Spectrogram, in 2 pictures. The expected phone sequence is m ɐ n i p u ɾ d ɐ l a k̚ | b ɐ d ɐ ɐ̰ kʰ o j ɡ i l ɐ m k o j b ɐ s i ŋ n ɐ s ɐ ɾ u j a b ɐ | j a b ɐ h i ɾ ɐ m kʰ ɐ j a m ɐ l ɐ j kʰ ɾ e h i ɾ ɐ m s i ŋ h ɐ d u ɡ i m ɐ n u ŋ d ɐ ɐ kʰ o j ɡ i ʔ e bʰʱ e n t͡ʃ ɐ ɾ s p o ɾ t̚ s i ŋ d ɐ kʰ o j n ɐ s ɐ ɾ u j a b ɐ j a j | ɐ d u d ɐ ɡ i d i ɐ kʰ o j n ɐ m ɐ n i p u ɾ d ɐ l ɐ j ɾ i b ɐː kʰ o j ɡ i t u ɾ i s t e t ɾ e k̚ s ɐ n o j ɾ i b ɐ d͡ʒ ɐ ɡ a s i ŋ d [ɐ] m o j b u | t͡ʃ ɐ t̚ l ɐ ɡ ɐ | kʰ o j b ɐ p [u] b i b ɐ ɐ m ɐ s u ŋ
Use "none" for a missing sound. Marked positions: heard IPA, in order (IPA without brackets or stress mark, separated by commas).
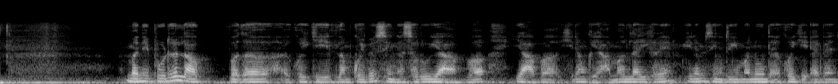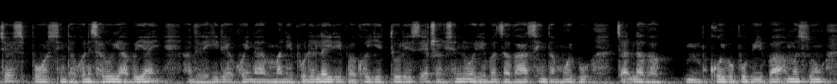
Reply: ɐ, u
